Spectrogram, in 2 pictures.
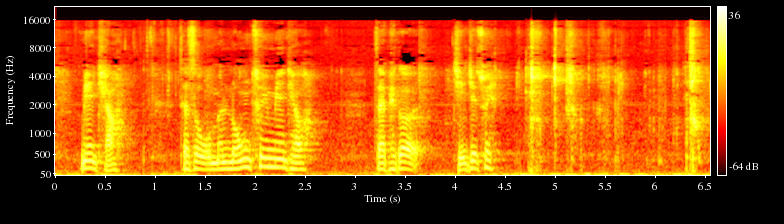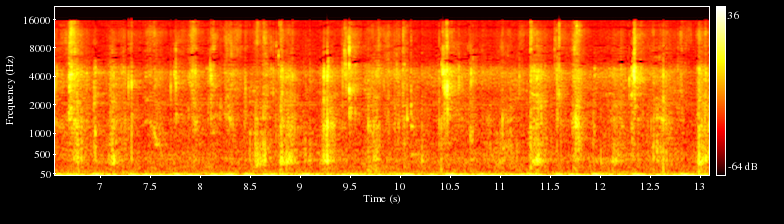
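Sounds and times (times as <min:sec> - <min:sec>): person chewing noodles: 0:04.6 - 0:13.0.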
